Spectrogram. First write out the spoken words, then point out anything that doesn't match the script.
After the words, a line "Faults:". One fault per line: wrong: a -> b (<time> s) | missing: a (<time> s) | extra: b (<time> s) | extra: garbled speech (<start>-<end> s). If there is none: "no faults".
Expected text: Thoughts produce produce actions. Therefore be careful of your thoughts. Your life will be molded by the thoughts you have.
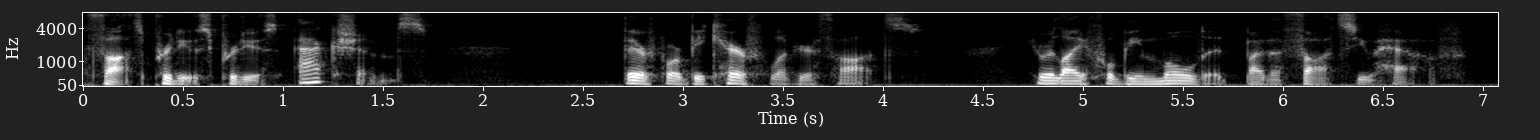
Thoughts produce produce actions. Therefore be careful of your thoughts. Your life will be molded by the thoughts you have.
Faults:
no faults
